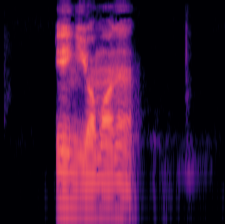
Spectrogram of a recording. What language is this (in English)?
Uzbek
